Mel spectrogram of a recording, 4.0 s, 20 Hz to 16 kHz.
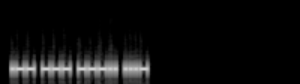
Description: Morse code, heard as a keyed tone, about 36 wpm, 700 Hz. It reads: WO8V
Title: USA Call Signs - 4 Characters - Repeated 2x - 35wpm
